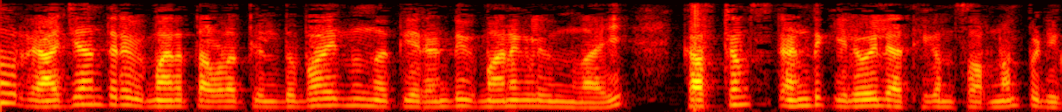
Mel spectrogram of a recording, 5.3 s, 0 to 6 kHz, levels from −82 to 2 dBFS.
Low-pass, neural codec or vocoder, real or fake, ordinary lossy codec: 5.4 kHz; none; real; none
